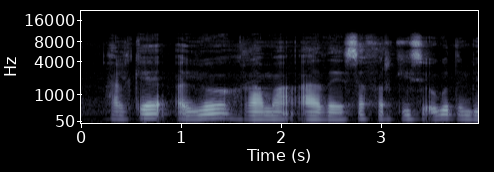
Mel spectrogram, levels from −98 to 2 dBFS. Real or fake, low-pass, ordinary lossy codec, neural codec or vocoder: real; none; none; none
